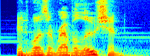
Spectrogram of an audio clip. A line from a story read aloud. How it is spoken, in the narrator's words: he said evenly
